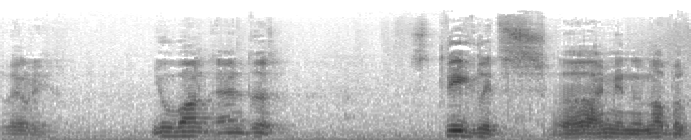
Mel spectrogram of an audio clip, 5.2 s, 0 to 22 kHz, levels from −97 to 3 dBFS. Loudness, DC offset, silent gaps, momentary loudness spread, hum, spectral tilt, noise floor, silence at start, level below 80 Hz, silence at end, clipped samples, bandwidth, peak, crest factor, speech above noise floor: -28 LUFS; under 0.1%; none; 20 LU; none; -4.5 dB/octave; -49 dBFS; 0 s; -52 dBFS; 0 s; under 0.1%; 14.5 kHz; -10 dBFS; 20 dB; 21 dB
